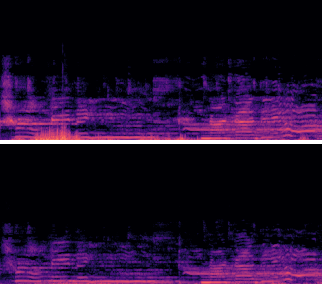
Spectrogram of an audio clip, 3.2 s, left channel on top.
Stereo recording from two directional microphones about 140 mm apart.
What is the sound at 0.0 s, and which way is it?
Music, 55° left (ahead or behind).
